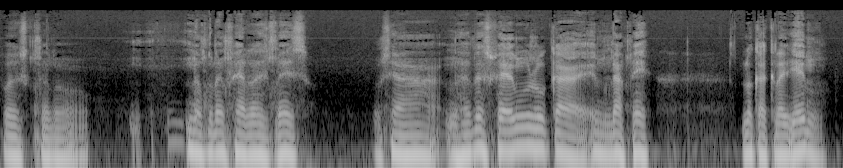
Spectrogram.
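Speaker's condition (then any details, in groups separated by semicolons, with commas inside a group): Down syndrome; intellectual disability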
